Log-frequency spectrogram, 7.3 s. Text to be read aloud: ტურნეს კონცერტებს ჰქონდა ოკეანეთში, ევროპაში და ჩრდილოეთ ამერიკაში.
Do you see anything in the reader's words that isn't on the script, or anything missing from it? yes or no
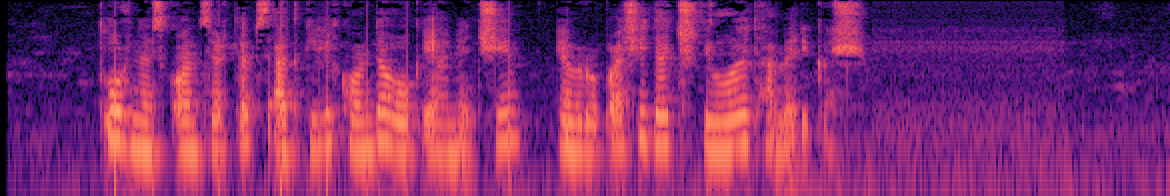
yes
